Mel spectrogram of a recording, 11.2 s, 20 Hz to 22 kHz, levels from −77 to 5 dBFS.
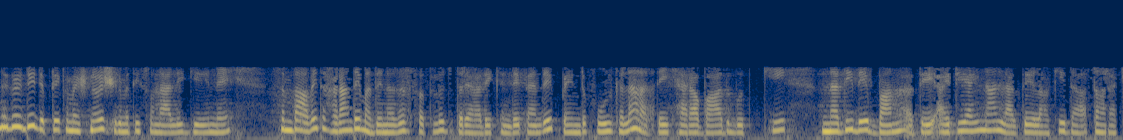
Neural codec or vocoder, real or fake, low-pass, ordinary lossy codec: codec, 16 kHz, 1 kbps, X-Codec, WavLM features, trained on Multilingual LibriSpeech; fake; 3.6 kHz; AAC, 16 kbps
